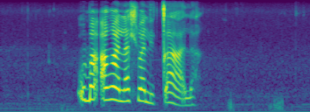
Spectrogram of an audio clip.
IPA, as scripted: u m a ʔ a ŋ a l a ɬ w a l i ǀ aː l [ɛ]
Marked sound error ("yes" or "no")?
yes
